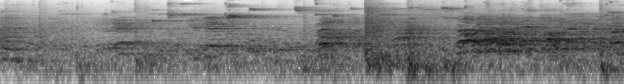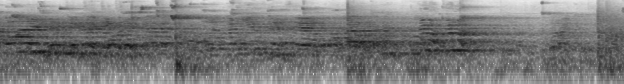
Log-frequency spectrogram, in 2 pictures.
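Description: Volleyball rally sounds echoing in a large gymnasium: players shouting and calling, sharp smacks of the ball being served and hit several times, and sneakers squeaking on the hardwood court.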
